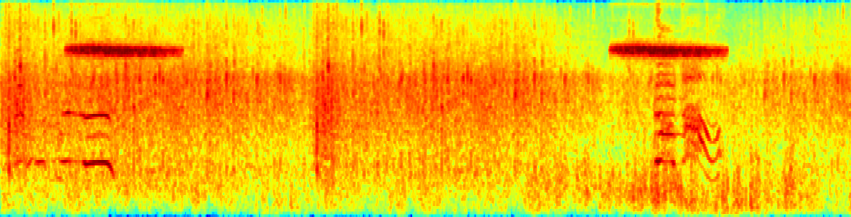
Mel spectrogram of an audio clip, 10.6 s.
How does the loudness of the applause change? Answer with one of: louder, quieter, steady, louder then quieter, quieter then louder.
quieter.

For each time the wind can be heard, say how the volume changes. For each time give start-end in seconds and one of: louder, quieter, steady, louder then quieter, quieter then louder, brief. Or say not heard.
0.0-10.5 louder.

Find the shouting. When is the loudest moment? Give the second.
1 s.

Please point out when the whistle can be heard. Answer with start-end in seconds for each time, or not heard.
0.8-2.3, 7.6-9.1.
